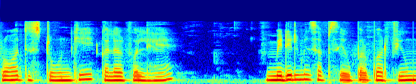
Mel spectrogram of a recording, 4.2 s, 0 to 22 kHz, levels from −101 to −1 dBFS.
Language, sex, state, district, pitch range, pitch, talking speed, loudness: Hindi, female, Uttar Pradesh, Lalitpur, 185-200 Hz, 190 Hz, 145 wpm, -15 LUFS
